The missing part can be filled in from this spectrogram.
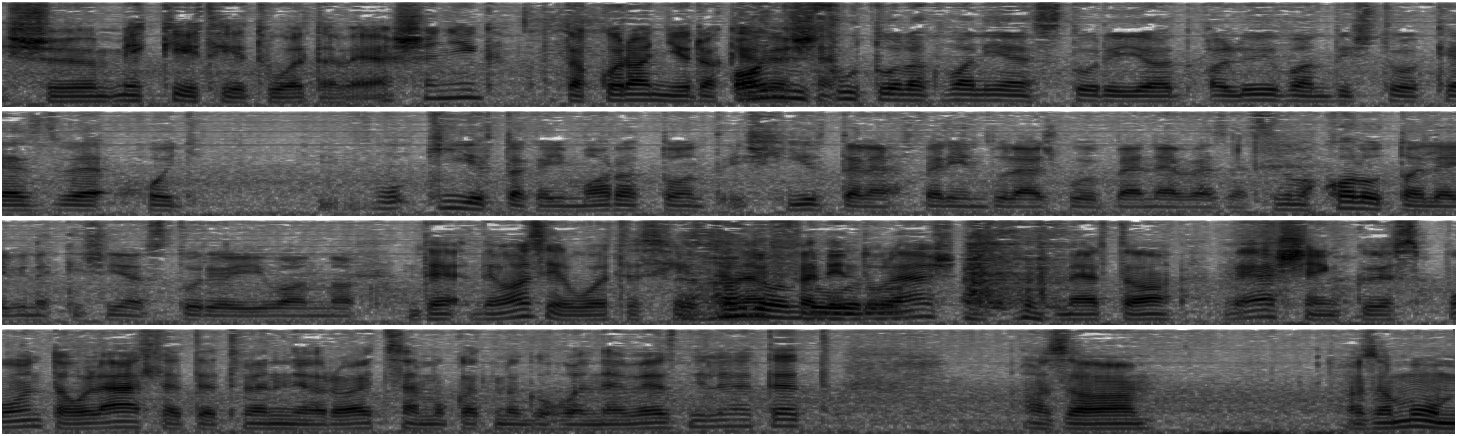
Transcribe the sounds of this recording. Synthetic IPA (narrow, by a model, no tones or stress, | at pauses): eʃømeːkːeːt̪heːt̪ʋo̞lt̪ɒvɛ̰rʃɛɲiɡt̪aːt̪ɒkːo̞ɾɒɲːiɾɒkɛɲɛːifut̪oːnɒkvɒnijɛnst̪o̞ɾijɒːløːvɒnd̪iʃt̪oːlkɛzd̪vɛho̞ɟ | kiːrt̪ɒkɛɟmɒɾɒt̪o̞nt̪ḛːʃhiːrt̪ɛlɛɱfɛlind̪ulaːʒboːlbɛnɛvɛzɛt̪sɛinɛmɒkɒlot̪ɒlɛvinɛkiʃiɛnst̪o̞ɾijɒjivɒnːɒkd̪ɛd̪ɛɒzeːrʋo̞lt̪ɛshiːrt̪ɛlɛfɛlind̪ulaːʃmɛrt̪ɒ | vɛrʃɛɲkø̞spo̞nt̪ɒɦo̞laːt̪lɛɦɛt̪ɛt̪ʋɛnːiɒɾɒjt̪saːmo̞kɒt̪mɛɡɒɦo̞lnɛvɛznilɛɦɛt̪ɛt̪ː | ɒzɒ | ɒzɒmom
